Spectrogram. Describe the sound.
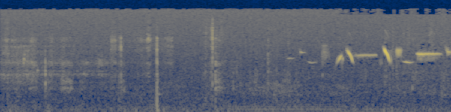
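Sparrow song: a short run of high, thin chirps and quick whistled notes near the end, quiet, following scattered faint clicks and rustling.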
